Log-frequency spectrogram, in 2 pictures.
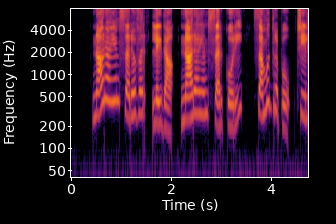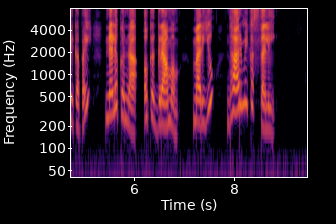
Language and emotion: Telugu, neutral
